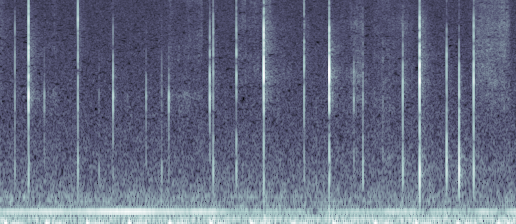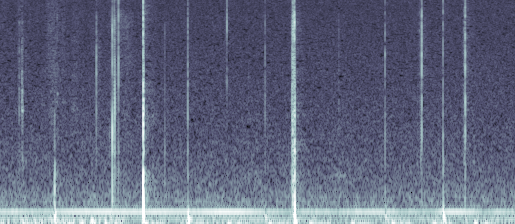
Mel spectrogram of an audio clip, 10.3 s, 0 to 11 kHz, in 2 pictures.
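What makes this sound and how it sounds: Long nails tap and scratch the brushed aluminum back and edge of a small, solid, hand-held iPhone. About twenty sharp, bright clicks and ticks die away instantly, with softer scratchy rustles between them. A steady low hum around 121 Hz runs underneath throughout.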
